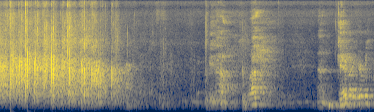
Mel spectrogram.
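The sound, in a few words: audience applause welcoming a teacher at ceremony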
